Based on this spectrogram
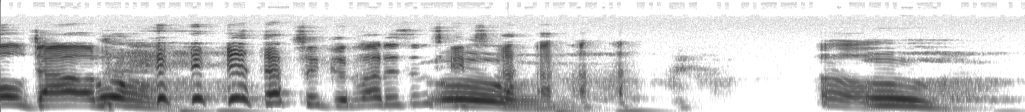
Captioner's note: singing; laughs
